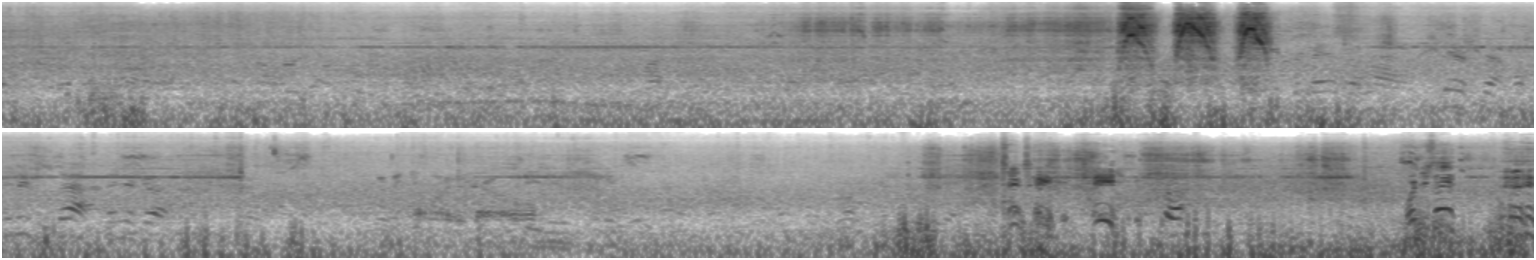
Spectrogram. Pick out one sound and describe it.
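A small electric motor whines steadily.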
